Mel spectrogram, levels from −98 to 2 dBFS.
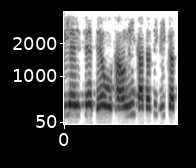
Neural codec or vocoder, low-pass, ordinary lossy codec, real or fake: none; 3.6 kHz; none; real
